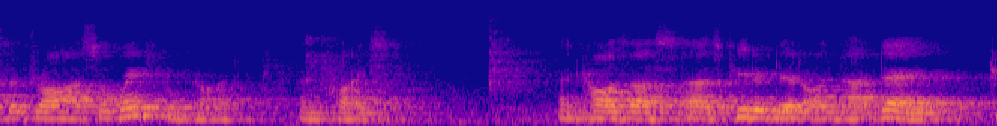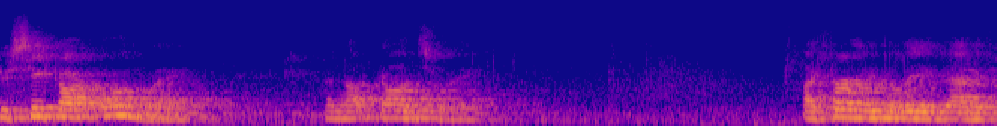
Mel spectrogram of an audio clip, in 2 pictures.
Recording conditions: live audience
